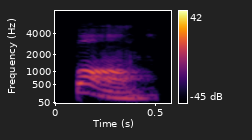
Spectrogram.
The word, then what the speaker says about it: bomb: Bomb, doubt. I didn't pronounce the B in here.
